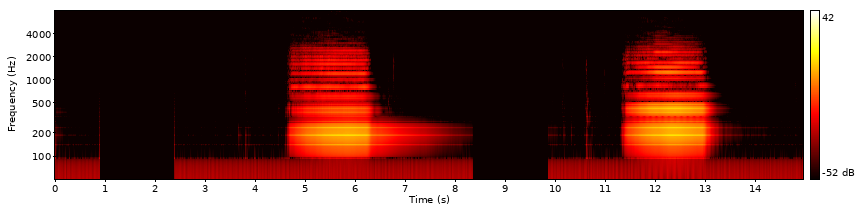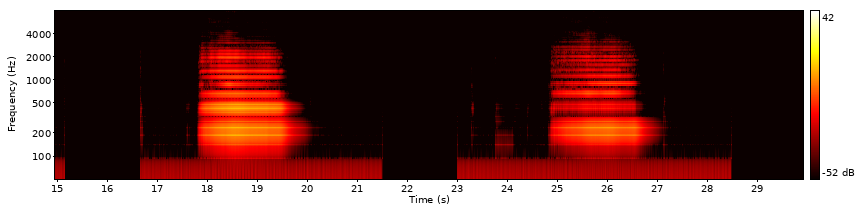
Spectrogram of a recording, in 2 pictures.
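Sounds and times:
cello bowed pianissimo on G string: 4.1s - 8.2s, 10.6s - 13.4s, 17.6s - 20.2s, 23.4s - 27.2s.

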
